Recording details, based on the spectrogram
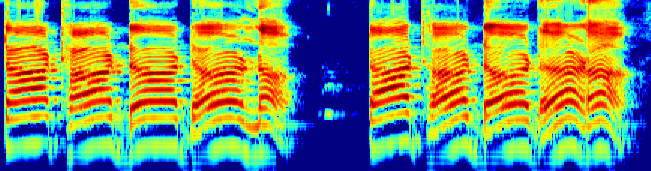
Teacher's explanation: मूर्धन्य में क्या क्या आता है? आपका टा वर्ग पूरा आता है।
